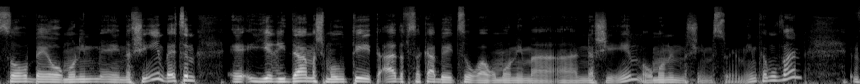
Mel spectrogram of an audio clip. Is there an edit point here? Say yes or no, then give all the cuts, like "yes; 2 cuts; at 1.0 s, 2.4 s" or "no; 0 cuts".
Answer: no; 0 cuts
